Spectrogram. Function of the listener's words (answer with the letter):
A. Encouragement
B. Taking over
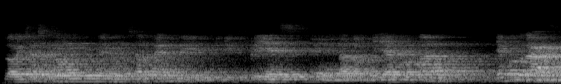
A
